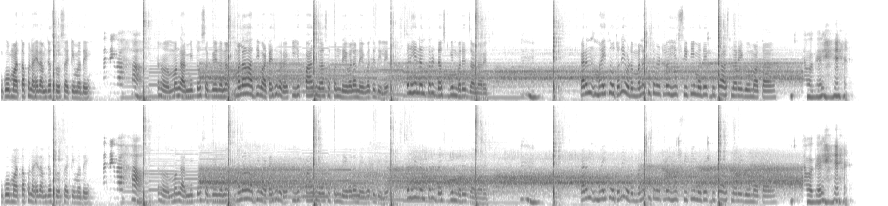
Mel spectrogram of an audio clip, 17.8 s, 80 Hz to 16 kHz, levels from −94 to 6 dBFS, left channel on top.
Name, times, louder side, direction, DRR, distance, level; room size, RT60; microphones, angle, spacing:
voice 1, 0.0-1.8 3.1-7.8 8.1-9.8 11.6-15.5, left 6 dB, 85° left, 0.6 m, -40 dB
sound 1, 0.8-15.3, equal, 5° right, 0.6 m, -46 dB
voice 2, 2.2-2.9 10.4-10.8 14.1-14.2 16.1-16.9, right 1 dB, 35° right, 1.0 m, -43 dB
Wind instrument woodwind instrument, 2.4-10.6, equal, 60° right, 2.2 m, -53 dB
sound 2, 3.9-16.1, right 5 dB, 85° right, 0.7 m, -43 dB
22.0 x 8.2 x 4.4 m
head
